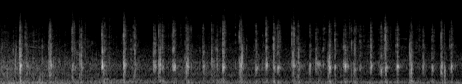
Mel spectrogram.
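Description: Hooves clip-clop in a steady, overlapping rhythm as two horses with riders walk past in the UK, the sharp hoof strikes ringing out over a low background rumble.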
